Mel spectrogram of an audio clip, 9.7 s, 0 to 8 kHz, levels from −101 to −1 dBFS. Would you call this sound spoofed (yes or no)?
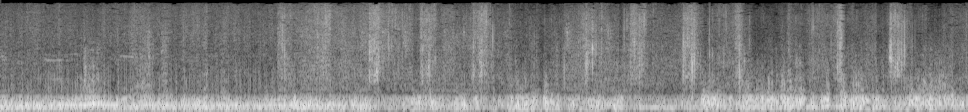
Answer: no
